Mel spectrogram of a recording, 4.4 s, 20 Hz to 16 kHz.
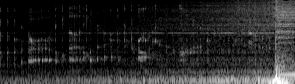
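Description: Quiet breakdown of a psytrance electronic track played on Neumann KH 150 studio monitors: glassy, chiming sounds and sweeping tones over a low swell that grows steadily louder.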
